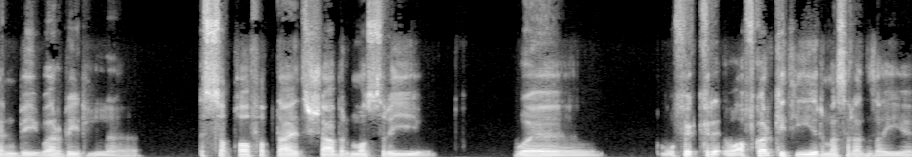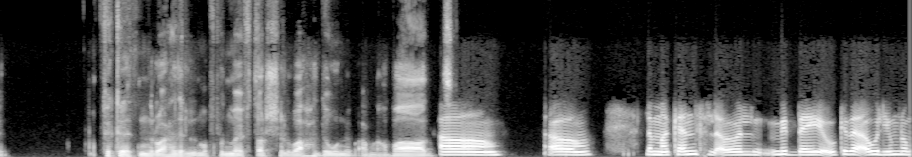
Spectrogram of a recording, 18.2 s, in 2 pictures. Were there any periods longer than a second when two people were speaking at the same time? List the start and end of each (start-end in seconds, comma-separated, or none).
none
